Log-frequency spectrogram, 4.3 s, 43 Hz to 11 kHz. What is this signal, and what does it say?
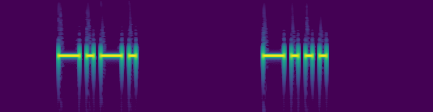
Morse code, heard as a keyed tone, about 17 wpm, spaced as for 6 wpm, 700 Hz. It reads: CB
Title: USA Call Signs - 6 Characters - 6x Character Spacing - 17wpm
